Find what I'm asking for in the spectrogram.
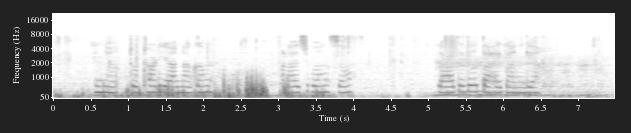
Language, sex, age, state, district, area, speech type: Santali, female, 18-30, West Bengal, Purba Bardhaman, rural, spontaneous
